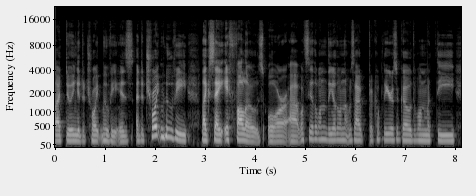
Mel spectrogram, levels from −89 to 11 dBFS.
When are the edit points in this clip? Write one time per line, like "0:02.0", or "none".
none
